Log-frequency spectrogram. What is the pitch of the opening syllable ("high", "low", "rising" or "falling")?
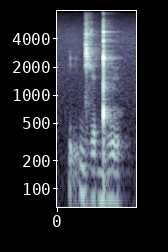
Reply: high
